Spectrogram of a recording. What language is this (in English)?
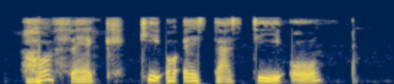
Esperanto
